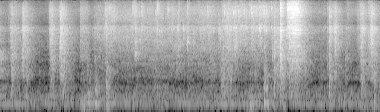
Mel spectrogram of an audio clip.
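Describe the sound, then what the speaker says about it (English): Egg and liquid cookie ingredients being mixed in a bowl for chocolate chip, walnut and date cookies, with busy clattering and scraping of a utensil against the bowl under a watery, running background. "So I'm mixing the liquid ingredients together first"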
